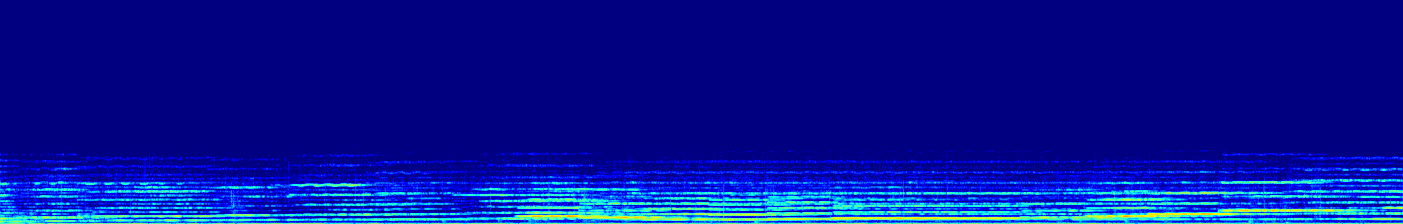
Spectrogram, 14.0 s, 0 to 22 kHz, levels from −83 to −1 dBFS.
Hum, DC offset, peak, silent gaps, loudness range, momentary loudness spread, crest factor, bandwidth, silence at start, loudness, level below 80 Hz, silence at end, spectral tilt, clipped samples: none; under 0.1%; -18 dBFS; none; 11 LU; 14 LU; 16 dB; 8.2 kHz; 0 s; -33 LUFS; -46 dBFS; 0 s; -4 dB/octave; under 0.1%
